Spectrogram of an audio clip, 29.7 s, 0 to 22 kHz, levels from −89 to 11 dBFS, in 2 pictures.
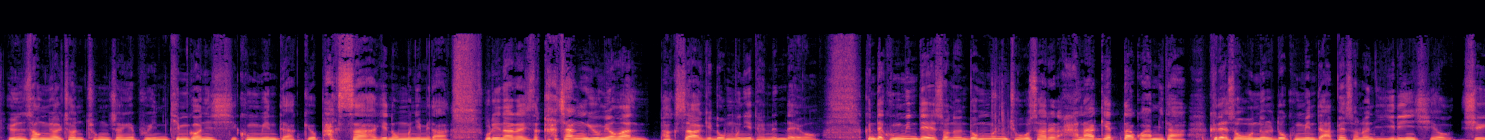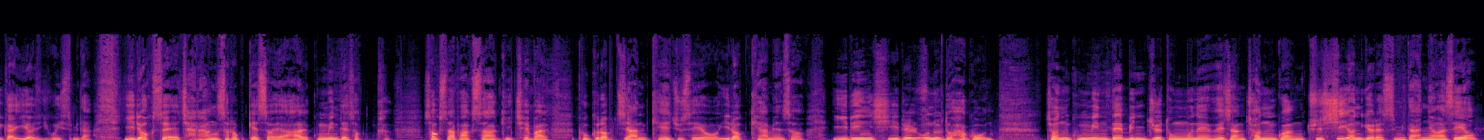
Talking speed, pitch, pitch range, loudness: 345 characters per minute, 165 Hz, 145-185 Hz, -16 LUFS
